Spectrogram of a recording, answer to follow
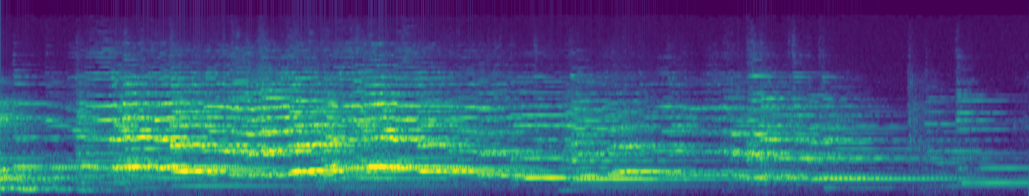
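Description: A djoze, the Iraqi bowed spike fiddle, plays a melody in long held notes over a plucked qanun accompaniment. The music trails off near the end.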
